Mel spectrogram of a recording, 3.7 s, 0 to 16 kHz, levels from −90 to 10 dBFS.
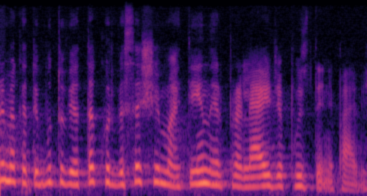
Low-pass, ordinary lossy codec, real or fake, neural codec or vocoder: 14.4 kHz; Opus, 64 kbps; fake; vocoder, 44.1 kHz, 128 mel bands every 256 samples, BigVGAN v2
